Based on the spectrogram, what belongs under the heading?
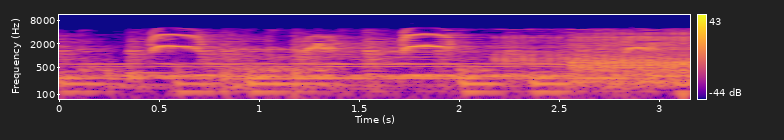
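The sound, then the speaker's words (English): A red-headed woodpecker (Melanerpes erythrocephalus) gives four harsh, rising-and-falling calls at an uneven pace, the last one fainter, over a steady low hum and background noise. “You may have figured out by now that the common name of Millinerpes erythrocephalus is red-headed woodpecker.”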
